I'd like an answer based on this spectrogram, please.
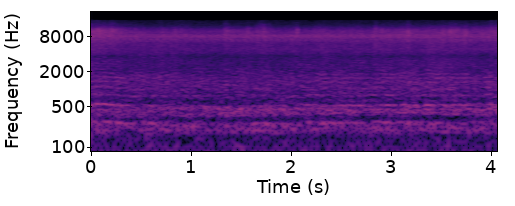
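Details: A 2017 nuc of honey bees on 27 September 2018 gives a continuous humming buzz. The drone is unbroken and level, with low steady tones running beneath the broadband whir of many wings.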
